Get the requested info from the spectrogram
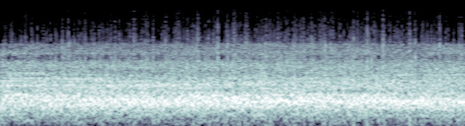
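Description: A loud, steady rushing noise with no pitch, strongest in the middle range.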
